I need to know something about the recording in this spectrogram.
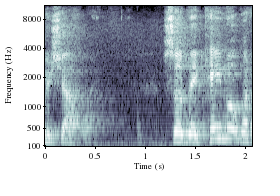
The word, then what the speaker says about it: Yahweh: His name is Yahweh.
